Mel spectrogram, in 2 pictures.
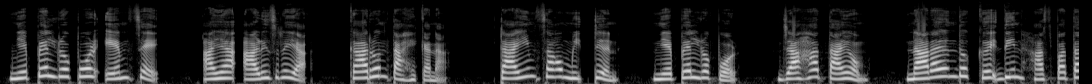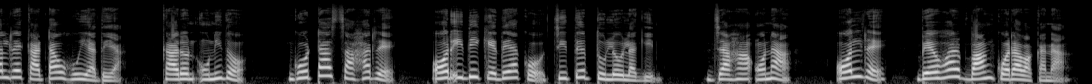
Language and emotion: Santali, neutral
